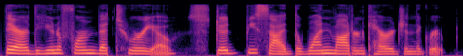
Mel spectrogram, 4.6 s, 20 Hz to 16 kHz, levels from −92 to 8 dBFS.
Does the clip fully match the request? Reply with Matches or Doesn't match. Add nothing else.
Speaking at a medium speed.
Matches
